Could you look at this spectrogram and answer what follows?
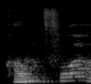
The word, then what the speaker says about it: Komfort: Wie, wie spricht man das eigentlich aus? Komfort oder Kon. Wie heißt denn das eigentlich? Kom Komfortzone. Komfort! – Ja!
